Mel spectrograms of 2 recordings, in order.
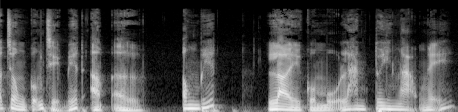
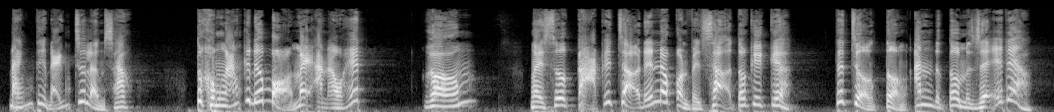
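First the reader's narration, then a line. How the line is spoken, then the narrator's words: Scornful sneer. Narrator (Vietnamese): Mụ Lan cười khẩy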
